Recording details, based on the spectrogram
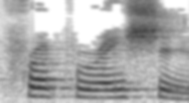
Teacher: Đuôi tion cho nên trọng âm chính của từ sẽ rơi vào cái ray này. Chúng ta đọc là preparation, là sự chuẩn bị.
